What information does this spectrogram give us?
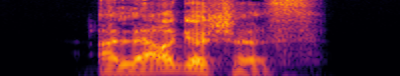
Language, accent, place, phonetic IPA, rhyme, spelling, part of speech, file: German, Germany, Berlin, [ˌaˈlɛʁɡɪʃəs], -ɛʁɡɪʃəs, allergisches, adjective, De-allergisches.ogg
- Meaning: strong/mixed nominative/accusative neuter singular of allergisch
